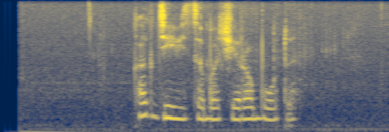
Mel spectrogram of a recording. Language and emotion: Russian, neutral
